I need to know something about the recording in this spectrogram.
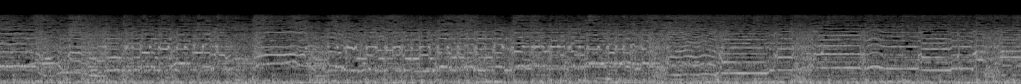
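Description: Heavy metal electric guitar playing melodic lead lines over a full band track, with bent, wavering held notes.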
